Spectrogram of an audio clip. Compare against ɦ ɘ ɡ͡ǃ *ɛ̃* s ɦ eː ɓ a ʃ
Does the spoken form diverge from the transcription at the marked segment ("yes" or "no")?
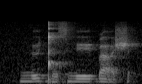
yes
